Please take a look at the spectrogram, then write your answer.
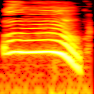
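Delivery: very high, very loud hammed-up howl; exaggerated comic cry of pain; mock pain howl. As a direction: shriek like it really hurts. Joke patient touches chin.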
